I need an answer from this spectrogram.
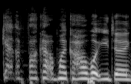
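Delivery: put-on, mild angry shout. Retelling how the driver threw a man out of the car: imitating someone shouting. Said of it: "shouting at this guy".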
